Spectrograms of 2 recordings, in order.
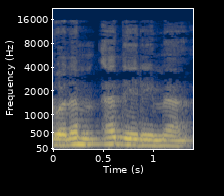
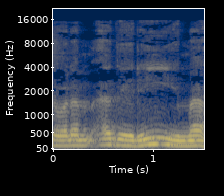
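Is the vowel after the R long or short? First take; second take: short; long. First: The vowel after the R is short. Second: The vowel after the R is long. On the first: The speaker calls it right. "فنقول ولم أدر ما" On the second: The speaker calls it wrong. "وليس ولم أدري ما"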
